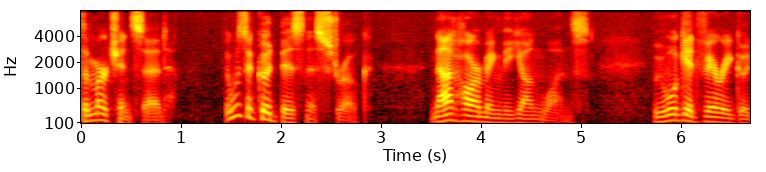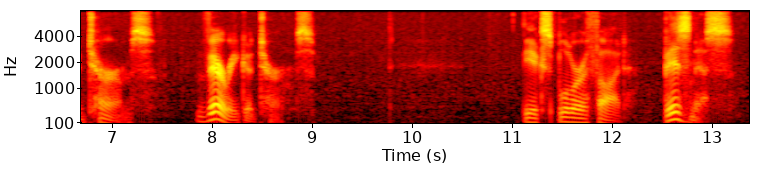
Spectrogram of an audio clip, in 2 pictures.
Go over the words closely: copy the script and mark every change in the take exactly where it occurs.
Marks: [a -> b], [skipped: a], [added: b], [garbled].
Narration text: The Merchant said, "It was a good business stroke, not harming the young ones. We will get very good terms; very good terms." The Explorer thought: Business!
The Merchant said, "It was a good business stroke, not harming the young ones. We will get very good terms; very good terms." The Explorer thought: Business!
